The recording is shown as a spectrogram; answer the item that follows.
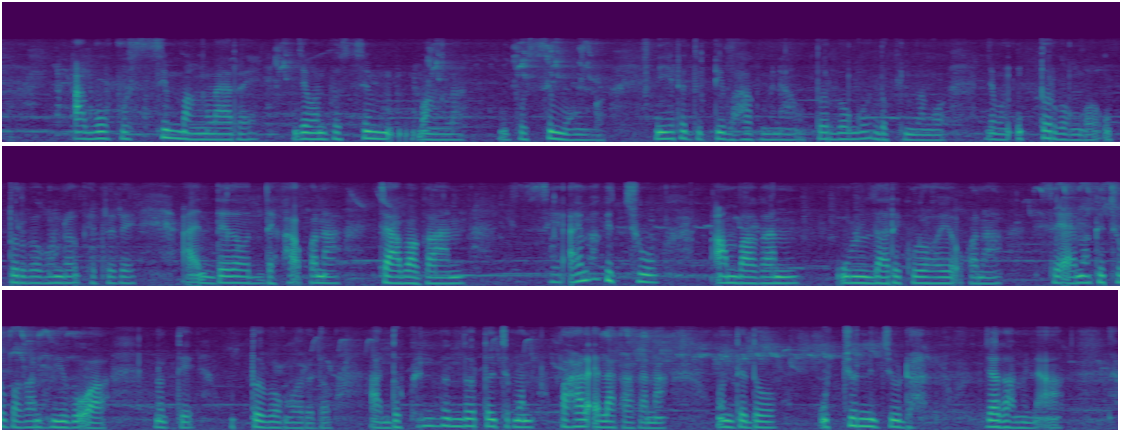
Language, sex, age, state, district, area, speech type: Santali, female, 18-30, West Bengal, Malda, rural, spontaneous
